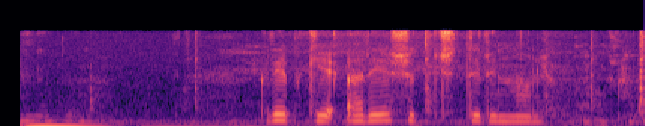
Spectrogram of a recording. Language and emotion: Russian, neutral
